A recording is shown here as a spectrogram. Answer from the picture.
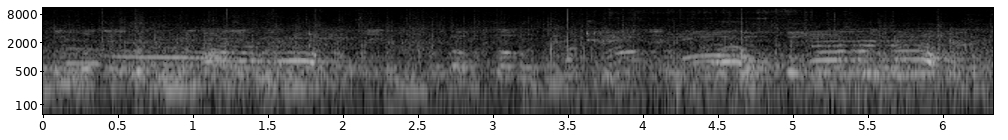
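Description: Several spectators' voices shouting and calling out encouragement over one another, some calls long and drawn out.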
